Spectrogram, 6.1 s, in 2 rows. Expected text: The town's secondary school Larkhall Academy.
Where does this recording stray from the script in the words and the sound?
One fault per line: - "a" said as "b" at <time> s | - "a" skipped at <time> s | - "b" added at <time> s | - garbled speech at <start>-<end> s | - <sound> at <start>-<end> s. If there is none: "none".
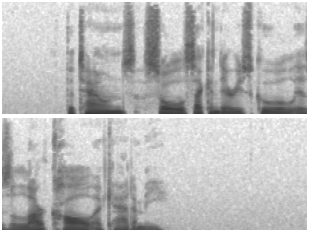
- "sole" added at 1.4 s
- "is" added at 2.9 s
